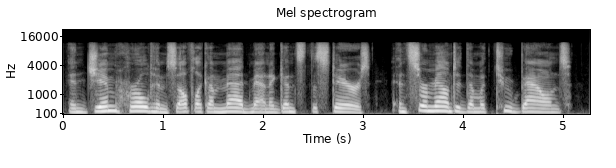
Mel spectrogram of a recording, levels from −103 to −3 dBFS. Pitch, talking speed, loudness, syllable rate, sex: 175 Hz, 180 wpm, -18 LUFS, 4.6 syllables/s, female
